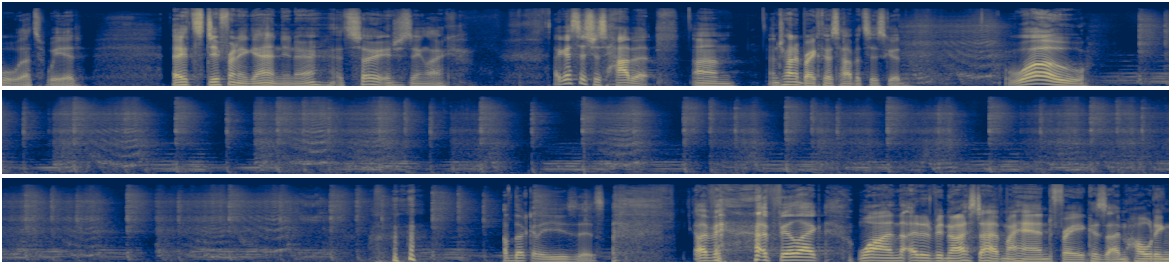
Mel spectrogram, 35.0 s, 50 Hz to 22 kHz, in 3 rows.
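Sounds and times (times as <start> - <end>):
quiet electronic music loop: 7.7 - 31.5.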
